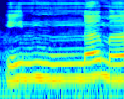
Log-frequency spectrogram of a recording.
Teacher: انما میں جو ہے تشدید ہے، زور دیں گے، اور ما میں الف مدہ کھینچیں گے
